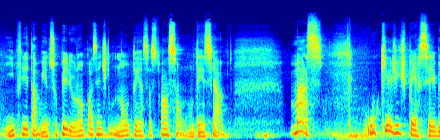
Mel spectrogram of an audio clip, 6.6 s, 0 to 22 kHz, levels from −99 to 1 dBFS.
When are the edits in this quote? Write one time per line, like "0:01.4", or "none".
0:01.6

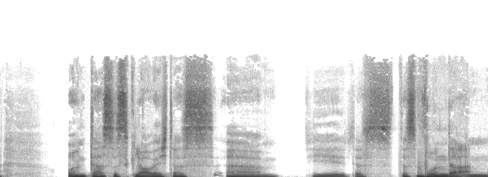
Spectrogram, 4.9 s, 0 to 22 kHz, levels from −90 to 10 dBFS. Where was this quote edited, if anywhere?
none

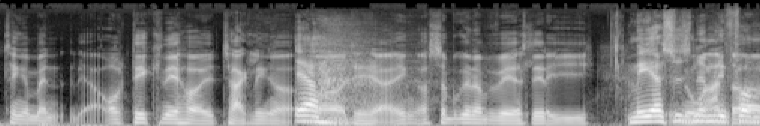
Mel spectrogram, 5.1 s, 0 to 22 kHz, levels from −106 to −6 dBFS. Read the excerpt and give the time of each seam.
0:03.2
0:03.6

